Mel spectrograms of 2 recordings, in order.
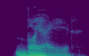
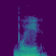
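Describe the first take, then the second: First: Said in the usual way. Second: «voy a ir» squeezed into «boir»; «voy a ir» contracted. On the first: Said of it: "Unieron dos o más palabras". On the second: Shown as a demonstration. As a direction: drop the A in voy a ir. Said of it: "suprimiendo fonemas". («voy a ir» contraído en «boir»)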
